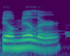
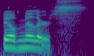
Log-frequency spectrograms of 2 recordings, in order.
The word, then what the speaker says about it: Bill Miller: Um, it's called Bill Miller, but everyone in Texas calls it Bill Miller's. Why? I don't know. There's no S on there.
